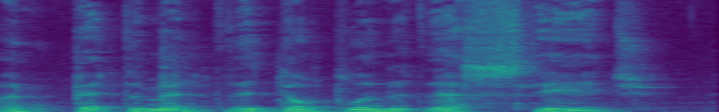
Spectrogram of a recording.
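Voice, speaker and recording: A man's high voice, with ordinary pitch variation, moves at a moderate pace while noticeable background noise carries on. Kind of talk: documentary narration.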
